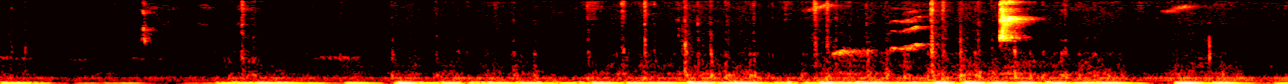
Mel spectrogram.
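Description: Typing on a computer keyboard: a run of irregular keystroke clicks over a strong, deep low rumble, with a faint steady hum underneath.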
